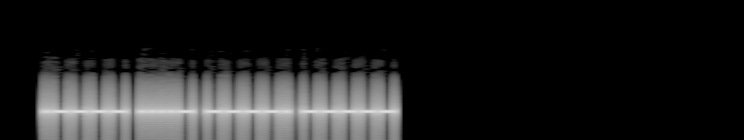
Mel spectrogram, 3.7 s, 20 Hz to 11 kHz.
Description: Morse code, heard as a keyed tone, about 50 wpm, 700 Hz. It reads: 1490
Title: Numbers - 4-Digit 50wpm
